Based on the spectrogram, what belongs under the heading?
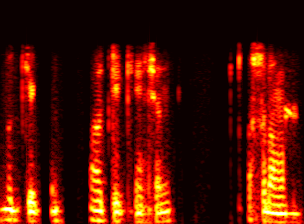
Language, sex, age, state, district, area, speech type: Kashmiri, male, 18-30, Jammu and Kashmir, Bandipora, urban, conversation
